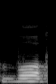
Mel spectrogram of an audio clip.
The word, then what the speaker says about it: walk: हम नहीं करते यानी कि ये इंग्लिश का रूल है, अगर के से पहले अगर आपको एल दिखती है एल का उच्चारण नहीं होता।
